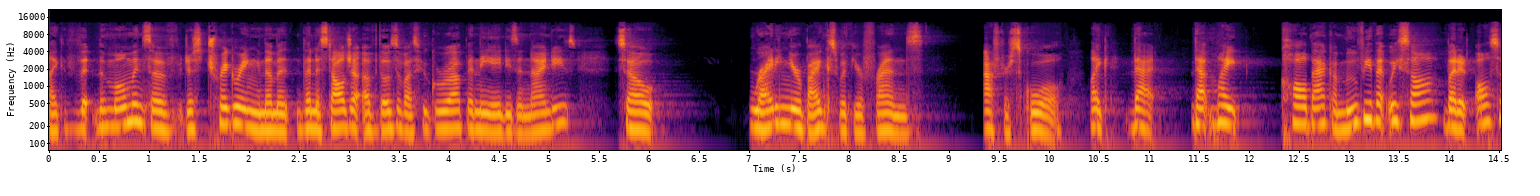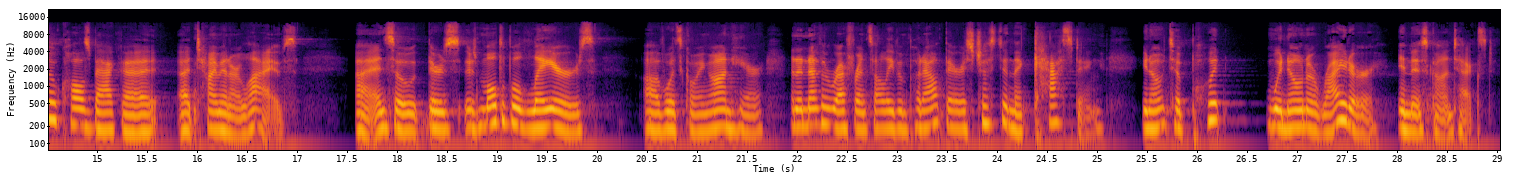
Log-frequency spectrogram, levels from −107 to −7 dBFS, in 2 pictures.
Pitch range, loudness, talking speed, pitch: 160-195 Hz, -29 LUFS, 180 wpm, 180 Hz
